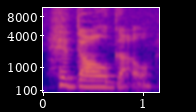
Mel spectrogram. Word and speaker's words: Hidalgo: see a tricky word and this word is pronounced hidalgo it's very tricky because you can't really sound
